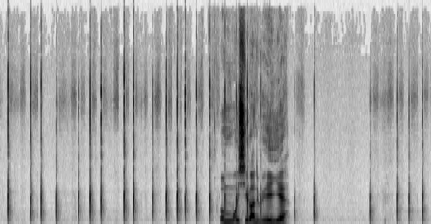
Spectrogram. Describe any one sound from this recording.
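Chalk taps and scratches on a board in quick strokes.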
